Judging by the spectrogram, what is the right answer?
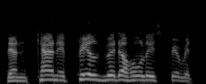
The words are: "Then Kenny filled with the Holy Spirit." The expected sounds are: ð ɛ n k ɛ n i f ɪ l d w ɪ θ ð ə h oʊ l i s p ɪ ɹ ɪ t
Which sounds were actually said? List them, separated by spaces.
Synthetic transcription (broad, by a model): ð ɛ n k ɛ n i f ɪ l d w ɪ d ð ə h oʊ l i s p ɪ ɹ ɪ t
